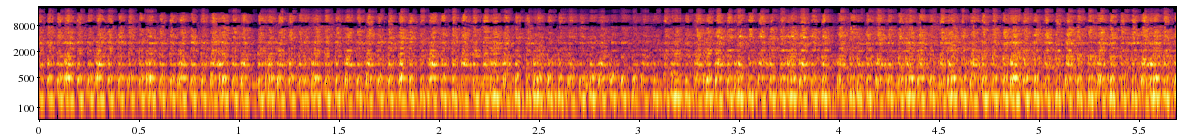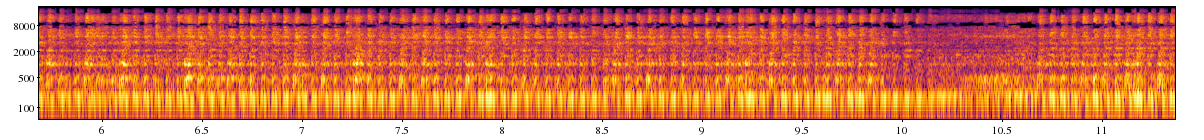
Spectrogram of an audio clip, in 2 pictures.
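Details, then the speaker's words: X2 engine, restarted after days of hard starting: even steady drone over ten seconds, no stumbles or misfires; warmed to about 150°F front cylinder, 186°F head; normal running. "i'm gonna see if i can get it going again and run it for a few minutes [Music] [Music] okay it started right up"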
